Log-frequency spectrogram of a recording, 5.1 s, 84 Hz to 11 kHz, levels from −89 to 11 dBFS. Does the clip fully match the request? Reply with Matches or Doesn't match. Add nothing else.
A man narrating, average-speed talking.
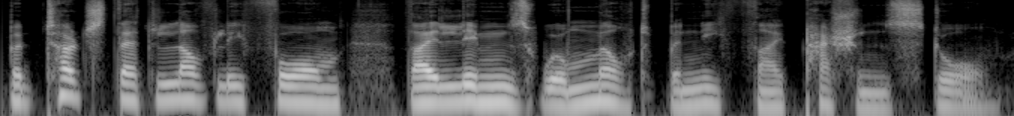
Matches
